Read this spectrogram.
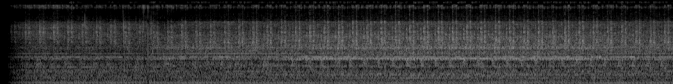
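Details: Lada Vesta, 64,000 km: fast, fairly even light knocking about two per second over idle at around 50 °C during warm-up; absent cold and gone at operating temperature, cause unclear.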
